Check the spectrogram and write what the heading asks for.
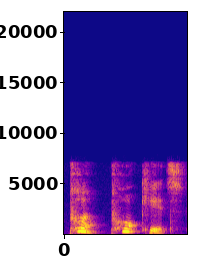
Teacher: consonant comes with much aspiration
